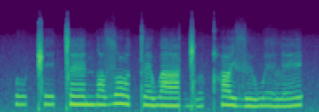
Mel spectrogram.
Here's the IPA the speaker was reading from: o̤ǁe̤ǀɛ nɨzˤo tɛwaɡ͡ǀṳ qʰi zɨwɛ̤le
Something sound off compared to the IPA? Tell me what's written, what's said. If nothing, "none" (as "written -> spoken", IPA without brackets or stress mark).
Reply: none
